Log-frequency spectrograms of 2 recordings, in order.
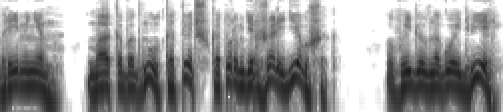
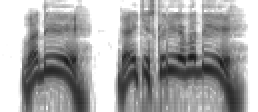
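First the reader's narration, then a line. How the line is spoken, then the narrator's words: Shouted. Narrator (Russian): закричал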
